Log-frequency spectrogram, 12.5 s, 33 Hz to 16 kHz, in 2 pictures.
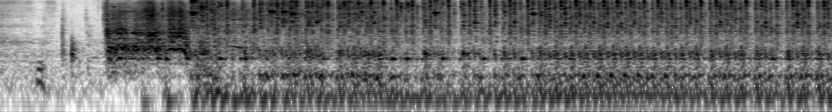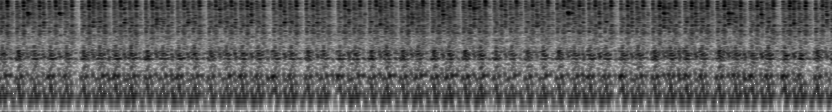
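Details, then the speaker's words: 1988 Harley FXR V-twin after cam change and pushrod adjustment, start in neutral after pre-lubing lifters, thin oil: fast light clatter over idle beat; hydraulic lifters still not pumping up despite good oil pressure. "Yeah, it still doesn't want to. Typical hydraulics, they just don't like to pump up."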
